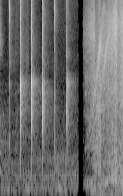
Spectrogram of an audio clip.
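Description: Six sharp hand claps in an even rhythm, about four a second. Near the end, a rising whoosh of a video transition sound effect begins.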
